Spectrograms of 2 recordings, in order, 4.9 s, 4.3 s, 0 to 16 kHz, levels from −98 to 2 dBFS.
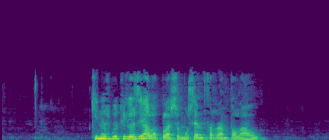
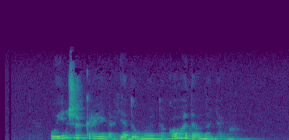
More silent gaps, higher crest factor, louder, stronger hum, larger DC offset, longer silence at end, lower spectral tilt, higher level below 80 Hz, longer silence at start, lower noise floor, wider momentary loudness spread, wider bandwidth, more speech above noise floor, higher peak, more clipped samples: neither; about the same, 16 dB vs 18 dB; first, -18 LUFS vs -30 LUFS; neither; neither; first, 1 s vs 0.65 s; about the same, -6.5 dB/octave vs -6 dB/octave; first, -60 dBFS vs -84 dBFS; first, 1.4 s vs 0.75 s; about the same, -70 dBFS vs -70 dBFS; second, 7 LU vs 12 LU; second, 8 kHz vs 9.2 kHz; first, 52 dB vs 41 dB; first, -4 dBFS vs -14 dBFS; neither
